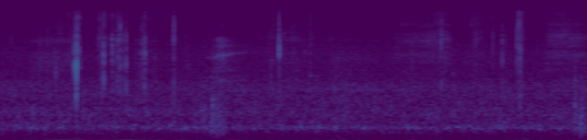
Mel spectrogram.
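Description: Faint scattered clicks and crackles of hands tearing cooked chicken apart over a clay plate, with one sharper click about half a second in.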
